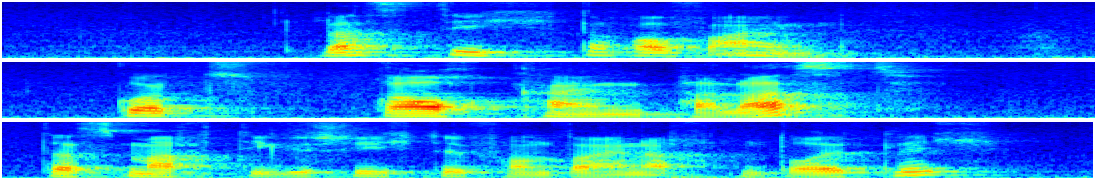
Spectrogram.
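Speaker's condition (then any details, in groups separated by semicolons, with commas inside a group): No condition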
